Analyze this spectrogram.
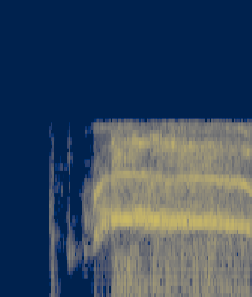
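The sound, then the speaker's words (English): A loud human scream of pain, as from back pain, comes after two faint short ticks and holds as a steady, high, drawn-out wail lasting more than a second. “Did you hear that sound? Well, that's the sound of back pain.”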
